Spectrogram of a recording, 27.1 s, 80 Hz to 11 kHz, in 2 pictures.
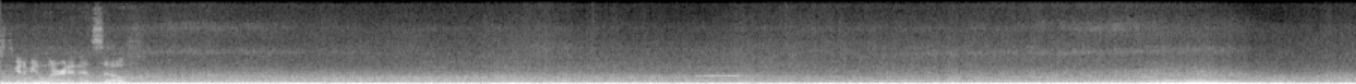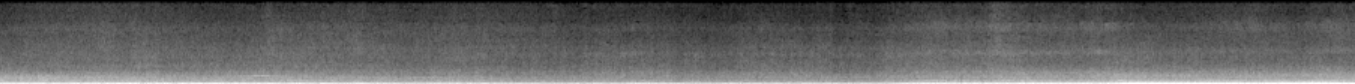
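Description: A supercharged 426 HEMI Dodge Dakota truck is driving, giving a loud, steady low engine rumble with slight swells in drone that lasts the whole stretch.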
